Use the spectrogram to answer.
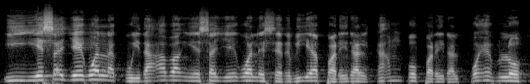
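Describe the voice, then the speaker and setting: A man's voice: on the high side, fairly even intonation, normal speed. A man preaching a sermon, conversational and storytelling, checking in with his listeners. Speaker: pastor.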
